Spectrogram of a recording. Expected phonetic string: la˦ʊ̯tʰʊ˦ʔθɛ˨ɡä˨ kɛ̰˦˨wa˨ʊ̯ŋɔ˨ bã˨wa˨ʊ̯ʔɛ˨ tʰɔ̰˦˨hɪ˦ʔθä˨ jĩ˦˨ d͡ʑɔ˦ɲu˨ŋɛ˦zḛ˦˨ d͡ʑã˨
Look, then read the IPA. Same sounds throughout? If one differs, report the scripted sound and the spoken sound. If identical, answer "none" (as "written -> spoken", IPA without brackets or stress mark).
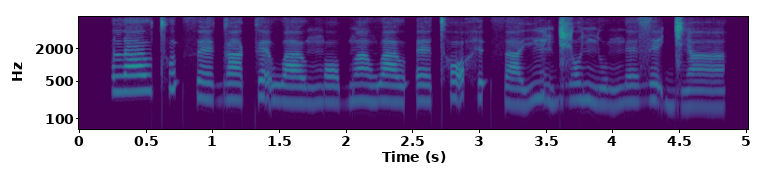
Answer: none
